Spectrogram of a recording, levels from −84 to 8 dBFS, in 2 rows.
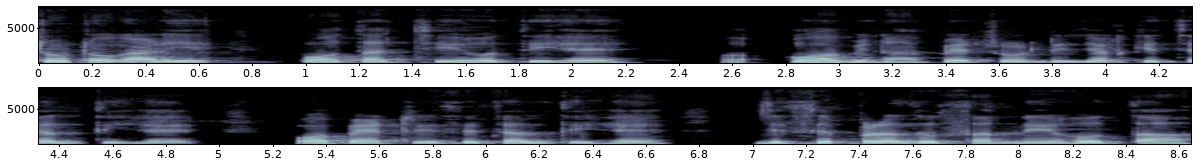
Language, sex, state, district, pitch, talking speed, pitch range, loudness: Hindi, male, Bihar, Lakhisarai, 120 Hz, 150 wpm, 115-130 Hz, -17 LUFS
